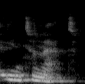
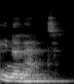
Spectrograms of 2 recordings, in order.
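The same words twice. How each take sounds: First: The T sound after the N is pronounced. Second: The T sound after the N is dropped. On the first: "we say internet" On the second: "they will say internet"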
